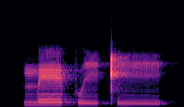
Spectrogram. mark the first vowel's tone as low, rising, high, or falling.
high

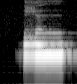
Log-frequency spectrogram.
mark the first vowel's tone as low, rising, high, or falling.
high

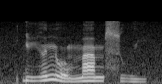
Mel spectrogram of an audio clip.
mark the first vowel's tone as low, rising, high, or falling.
rising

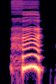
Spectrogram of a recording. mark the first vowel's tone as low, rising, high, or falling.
falling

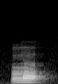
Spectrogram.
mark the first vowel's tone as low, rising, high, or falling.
low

